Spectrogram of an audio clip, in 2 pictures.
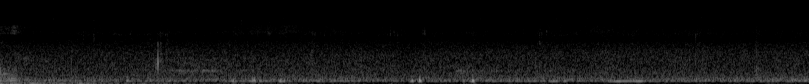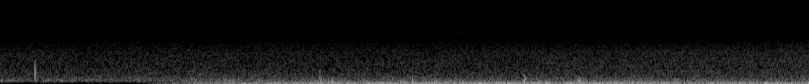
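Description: Faint outdoor background with a few small clicks, then from about ten seconds in a low, fluctuating buffeting of wind on the microphone.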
